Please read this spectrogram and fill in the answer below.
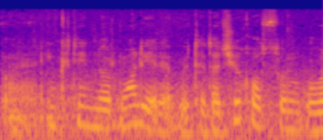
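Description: Speech only: a woman talking steadily.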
